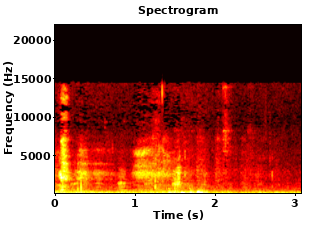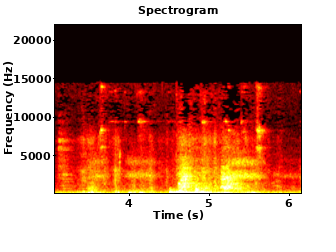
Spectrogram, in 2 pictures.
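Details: Loki, a Siberian Husky, playing and tackling a laser pointer indoors while his sister, a husky/German Shepherd, interferes; soft whimpers, yips and panting bursts, with a louder scuffle of yips near the end.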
